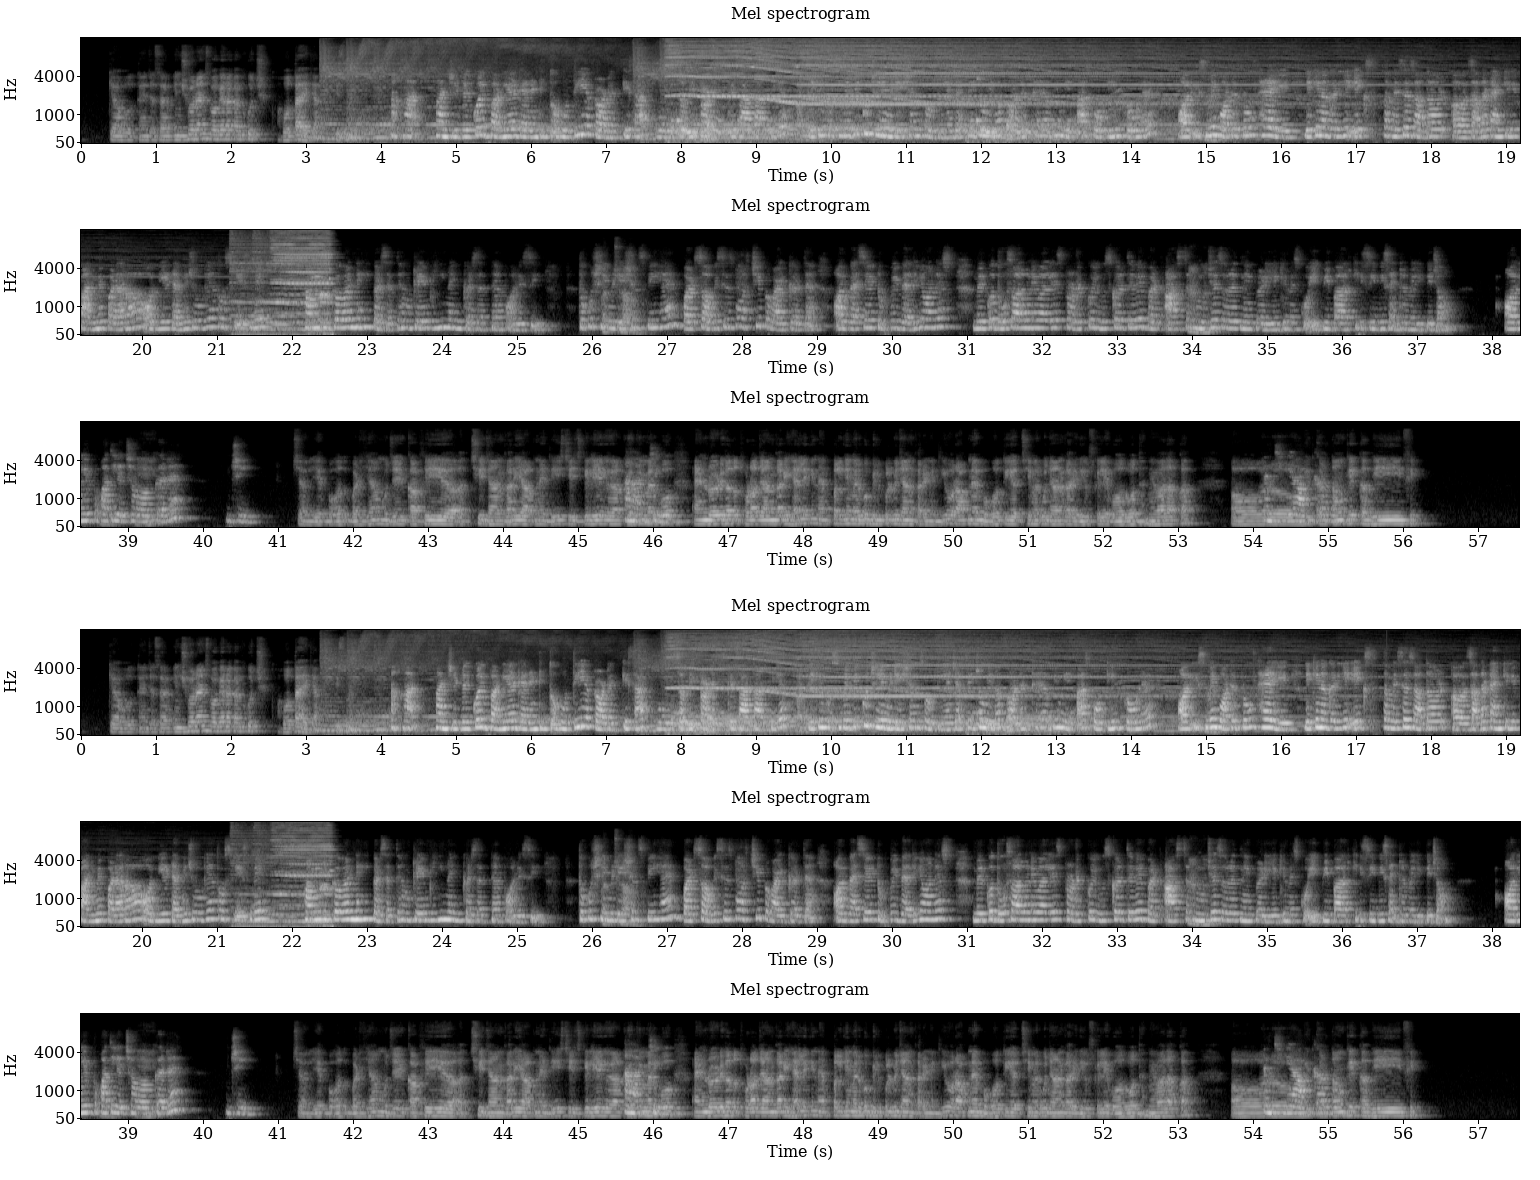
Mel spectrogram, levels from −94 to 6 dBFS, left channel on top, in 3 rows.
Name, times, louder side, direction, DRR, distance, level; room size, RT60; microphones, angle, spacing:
voice 1, 0.4-3.7 8.2-8.5 9.5-9.9 15.0-15.2 26.1-26.6 33.9-34.4 38.6-38.8 39.1-39.4 41.2-53.2 53.7-56.1, left 1 dB, 5° right, -2 dB, 0.6 m, -31 dB
sound 1, 3.2-19.3 21.2-22.5, left 1 dB, 85° left, 0.8 m, -29 dB
voice 2, 4.1-14.4 14.6-21.7 22.2-25.4 25.8-37.5 38.2-39.7 40.3-40.6 45.6-46.3 54.2-55.2, right 4 dB, 55° right, 2 dB, 0.6 m, -22 dB
2.8 x 2.5 x 2.2 m, 0.40 s
head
